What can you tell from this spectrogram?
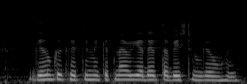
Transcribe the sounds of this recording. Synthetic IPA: ɡeɦõkikʰeːt̪imẽkɪt̪naʋɪɽijad̪eːb̚t̪ɐbiːsʈənɡeɦũɦʊiː

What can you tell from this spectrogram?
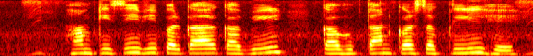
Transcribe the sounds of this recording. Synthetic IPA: həmkɪsibʱipəɾəkaːɾkabiːl | kabʱʊkt̪aːnkəɾsəkliɦɛː

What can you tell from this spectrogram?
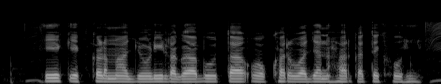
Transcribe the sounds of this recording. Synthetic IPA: eːkɪkːəɽmãːd͡ʒũːɽiːləɡaːbuːt̪aːʔoːkʰəɾʋəd͡ʒənɦəɾkət̪ɪkhoːɦiː

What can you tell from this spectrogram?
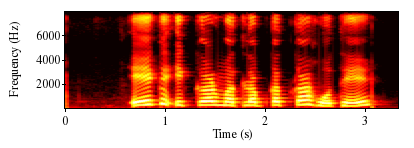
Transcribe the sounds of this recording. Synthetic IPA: ekikːəɽmət̪ləb̚kət̪̚kaɦot̪e

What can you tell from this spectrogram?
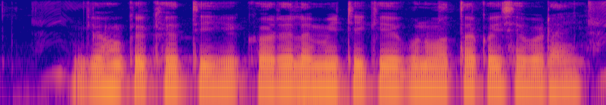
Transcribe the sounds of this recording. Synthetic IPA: ɡjəɦũkekʰet̪ikəɾelamiʈikeɡunwət̪ːakəjsebəɽ̤ʱaĩ

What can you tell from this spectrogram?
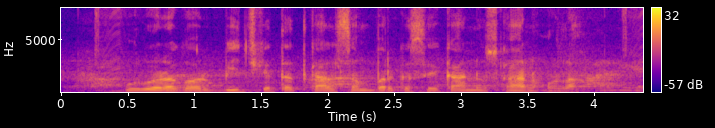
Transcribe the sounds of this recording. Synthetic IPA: puɾwəɾəkɔːɾbiːt͡ʃket̪ət̪kaːlsə̃mpəɾksekanʊskaːnɦoːla̰ː

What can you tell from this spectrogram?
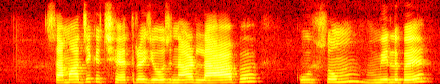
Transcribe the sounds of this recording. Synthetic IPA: saːmad͡ʒikt͡ʃʰeːt̪ɾəjoːd͡ʒnalabʱ | kusumːilbe

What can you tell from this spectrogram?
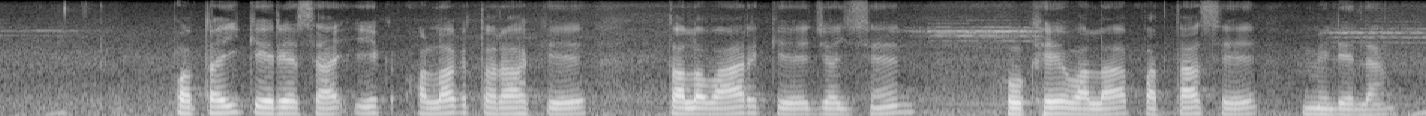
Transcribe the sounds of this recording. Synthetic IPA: pət̪əikeɾesaʔekələɡt̪əɾəɦke | t̪əlwaɾked͡ʒəɪsenhokʰeʋalapət̪ːase | milelən

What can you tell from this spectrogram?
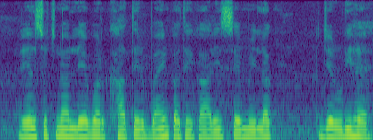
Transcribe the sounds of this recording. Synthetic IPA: ɾeːlsuːt͡ʃnaleːbəɾkʰaːt̪ɪɾbɛ̃ːŋkəd̪ʱɪkaːɾisemɪlək | d͡ʒəɾuːɾiɦɛː

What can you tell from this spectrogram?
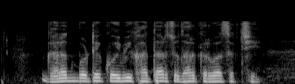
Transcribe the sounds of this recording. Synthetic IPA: ɡʱəɾət̪̚boʈʰekoːibʱikʰaːt̪əɾsʊd̪ʱaɾkəɾʋasək̚t͡ʃʰiː

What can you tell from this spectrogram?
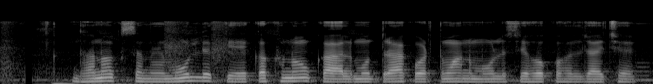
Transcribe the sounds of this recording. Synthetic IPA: d̪ʱənəksəmejmuljəkekəkʰnokalmud̪ɾakʋəɾt̪əmanmulseɦokəɦəld͡ʒajt͡ʃʰɛ

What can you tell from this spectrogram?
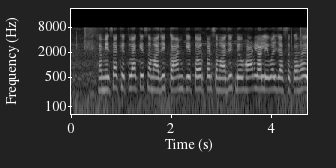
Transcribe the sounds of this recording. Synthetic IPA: həmesakʰet̪ʋakesamad͡ʒikːamket̪ɔːɾpəɾsamad͡ʒikbjəʋɦaɾlaleʋəld͡ʒasəkəɦɛ

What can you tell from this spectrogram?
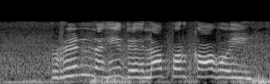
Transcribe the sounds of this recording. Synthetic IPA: ɾɪnnəɦĩd̪eɦlapəɾkaɦoːiː

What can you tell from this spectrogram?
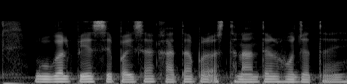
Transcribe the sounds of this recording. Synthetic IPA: ɡuːɡəlpeːssepəɪsakʰaːt̪apəɾə̰st̪ʰənãːnt̪ɾəɾɦod͡ʒaːt̪a̰ɦɛː

